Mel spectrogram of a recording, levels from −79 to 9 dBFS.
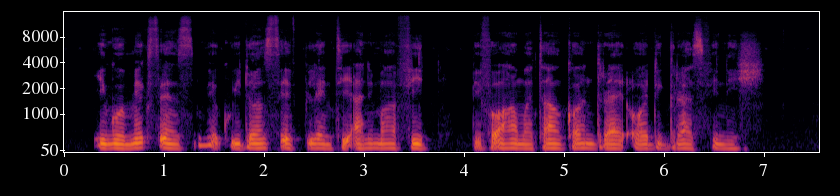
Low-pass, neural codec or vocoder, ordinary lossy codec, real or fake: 14.4 kHz; vocoder, 44.1 kHz, 128 mel bands, Pupu-Vocoder; none; fake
